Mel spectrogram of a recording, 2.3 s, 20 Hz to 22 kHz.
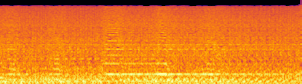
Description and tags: Sci-Fi Alert 09
Science Fiction alert / error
